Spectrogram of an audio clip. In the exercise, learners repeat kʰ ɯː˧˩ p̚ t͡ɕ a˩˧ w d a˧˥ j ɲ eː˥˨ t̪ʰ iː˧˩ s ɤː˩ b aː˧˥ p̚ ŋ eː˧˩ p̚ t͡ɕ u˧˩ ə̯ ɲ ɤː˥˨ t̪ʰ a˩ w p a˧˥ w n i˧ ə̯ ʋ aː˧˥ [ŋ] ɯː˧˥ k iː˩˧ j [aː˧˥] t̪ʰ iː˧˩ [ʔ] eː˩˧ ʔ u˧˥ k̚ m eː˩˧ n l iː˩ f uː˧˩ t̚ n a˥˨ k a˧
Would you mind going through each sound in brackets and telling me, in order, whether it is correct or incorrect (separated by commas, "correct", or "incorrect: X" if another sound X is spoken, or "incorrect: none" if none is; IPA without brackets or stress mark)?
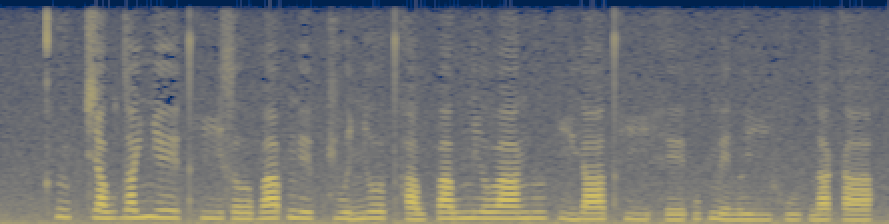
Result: correct, correct, incorrect: h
